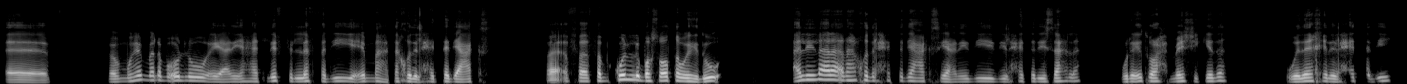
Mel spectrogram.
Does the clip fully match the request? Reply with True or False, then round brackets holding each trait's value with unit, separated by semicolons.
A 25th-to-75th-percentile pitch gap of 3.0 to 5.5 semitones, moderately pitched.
True (4.2 semitones; 150 Hz)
